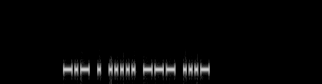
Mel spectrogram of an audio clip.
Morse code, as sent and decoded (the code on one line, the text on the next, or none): -.- . ..... --- ...-
KE5OV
